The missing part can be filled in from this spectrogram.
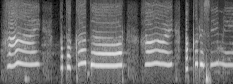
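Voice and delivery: squeaky falsetto, very high and very slow. Showing the voice ventriloquists avoid, in a high falsetto voice. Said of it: "rubah suaranya dengan falset seperti".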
